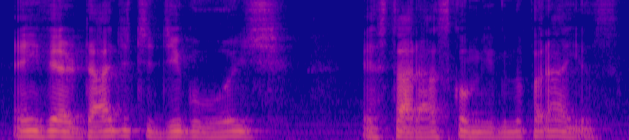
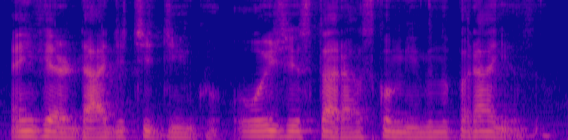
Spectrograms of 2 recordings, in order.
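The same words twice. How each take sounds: First: The pause comes after the word hoje. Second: The pause comes before the word hoje.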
